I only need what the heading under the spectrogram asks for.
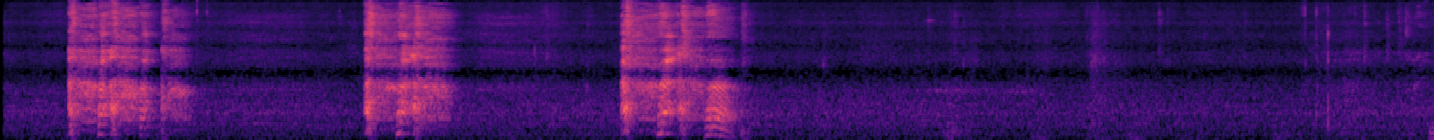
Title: Girl coughing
